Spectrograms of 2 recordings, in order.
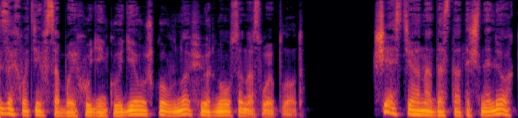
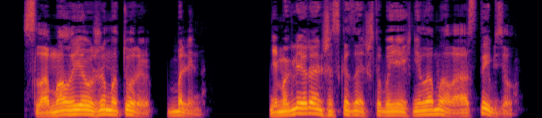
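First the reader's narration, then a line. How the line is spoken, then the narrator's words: Grumbling. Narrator (Russian): заворчал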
